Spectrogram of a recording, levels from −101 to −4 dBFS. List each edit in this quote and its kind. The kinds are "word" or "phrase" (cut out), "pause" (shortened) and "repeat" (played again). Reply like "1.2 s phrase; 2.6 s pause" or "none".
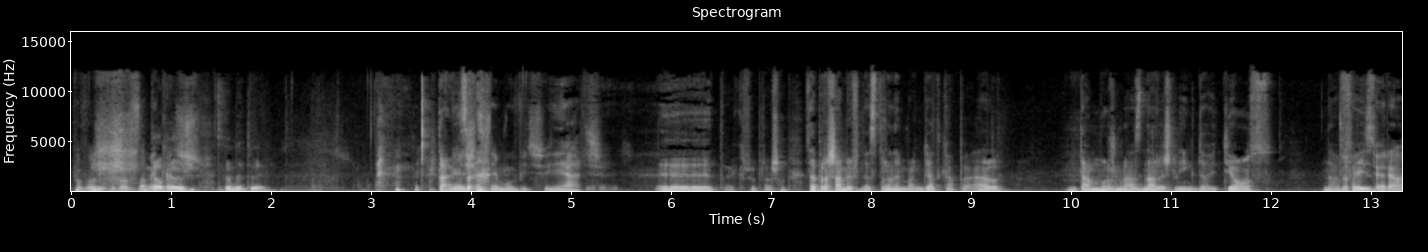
1.5 s word; 4.2 s word; 6.5 s word; 7.8 s word; 11.0 s word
